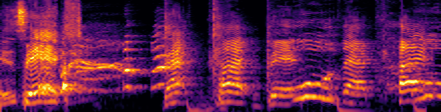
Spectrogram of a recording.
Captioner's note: clap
